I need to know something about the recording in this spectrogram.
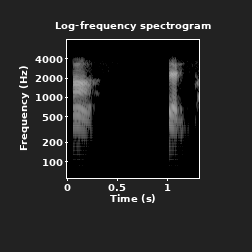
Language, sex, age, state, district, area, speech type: Tamil, female, 30-45, Tamil Nadu, Tirupattur, rural, conversation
